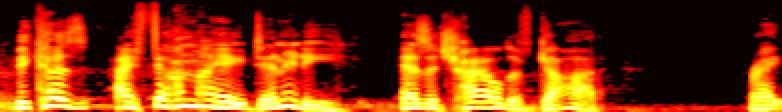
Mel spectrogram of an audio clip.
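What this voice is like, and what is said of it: Emotional, moved voice. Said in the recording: “getting emotional”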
